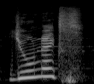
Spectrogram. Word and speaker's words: UNEX: also Network operator themselves unex also Al intentionally rhymes with the uh Unix for two reason from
